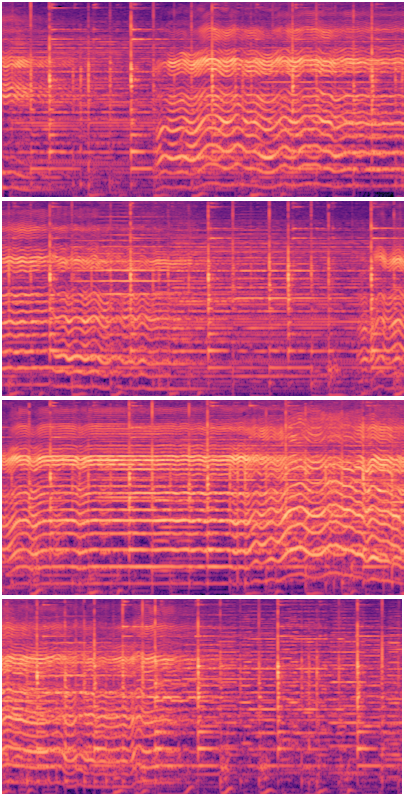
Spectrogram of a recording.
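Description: Marathi devotional abhang music: a male voice singing two long, wavering drawn-out phrases over a steady tabla beat, with harmonium and violin accompaniment.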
